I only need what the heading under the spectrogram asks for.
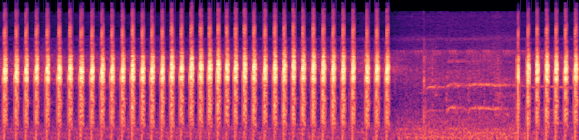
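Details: Native Indonesian stork-billed kingfisher giving a long, rapid cackle of harsh repeated notes. A gap of about a second and a half holds faint steady whistled tones, then the fast cackling starts again.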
